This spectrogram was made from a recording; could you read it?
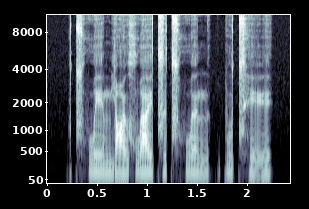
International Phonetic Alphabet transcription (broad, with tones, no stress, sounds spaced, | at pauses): t͡sʰ w e˥˩ ɪ̯ m j ɑ˧˥ ʊ̯ x w a˥ ɪ̯ t͡s ɹ̩˨ t͡sʰ w ə˥˩ n | p u˧˥ t͡sʰ ḛ˨˩˦ ɪ̯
